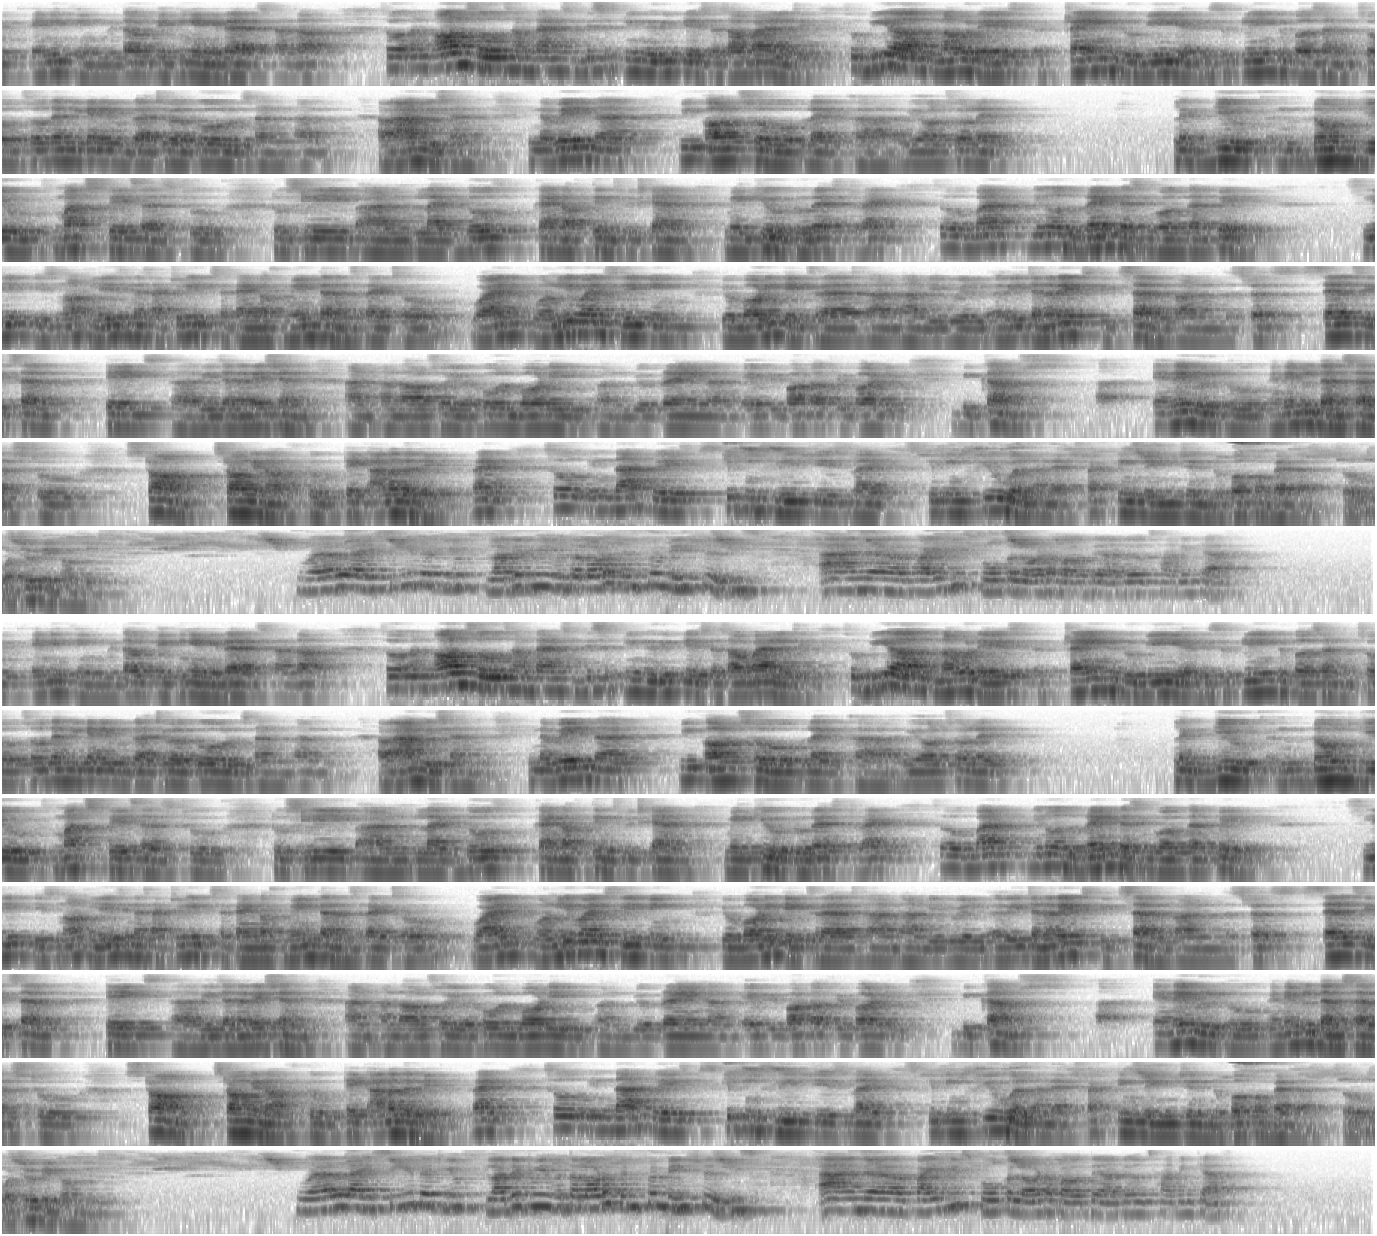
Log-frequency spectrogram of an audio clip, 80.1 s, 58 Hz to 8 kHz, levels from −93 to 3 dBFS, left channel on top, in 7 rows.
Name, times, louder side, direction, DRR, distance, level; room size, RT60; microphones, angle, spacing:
voice 1, 0.0-6.7 7.1-14.1 14.6-16.7 17.1-19.7 21.2-33.3 34.2-38.0 38.2-46.2 46.6-54.6 54.9-55.1 55.4-60.9 61.1-68.1 68.4-69.6, equal, 10° right, -5 dB, 0.6 m, -28 dB
sound 1, 63.2-77.6, left 2 dB, 75° left, 0.7 m, -41 dB
voice 2, 71.1-78.9, right 2 dB, 70° right, 2 dB, 0.4 m, -30 dB
2.3 x 2.0 x 2.9 m, 0.89 s
head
